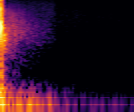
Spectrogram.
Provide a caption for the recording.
Instrument samples > Percussion
It's a clicky kick.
